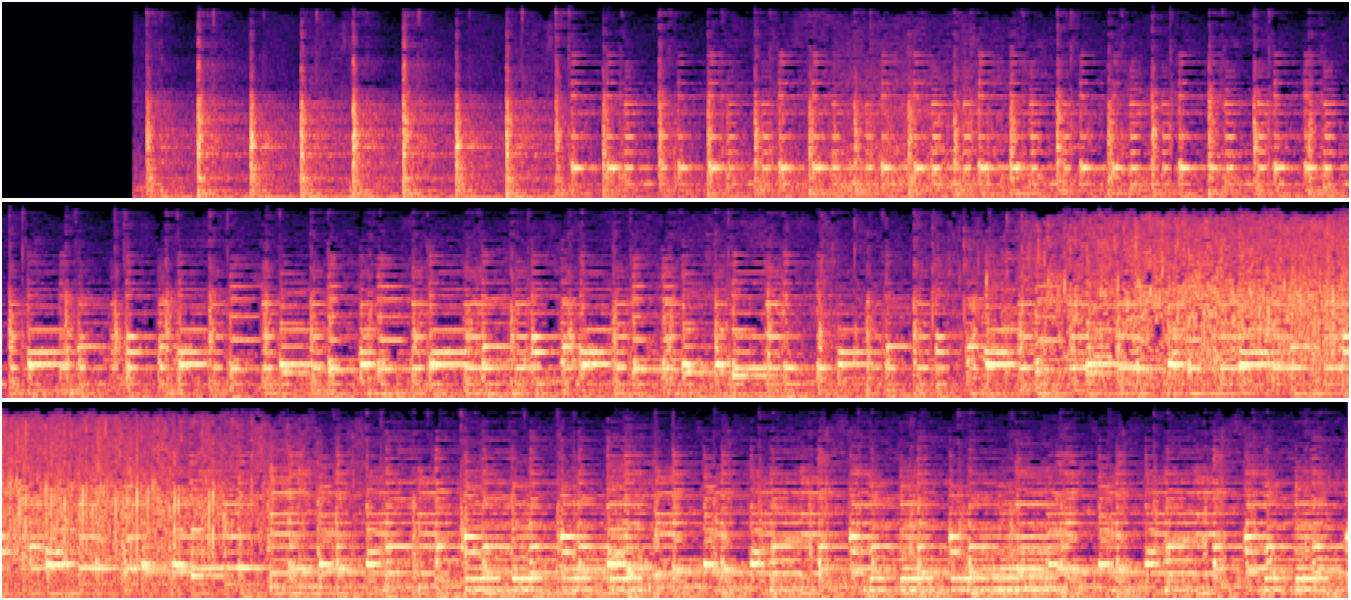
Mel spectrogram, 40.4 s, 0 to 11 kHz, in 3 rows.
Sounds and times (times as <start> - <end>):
Music: 1.3 - 40.4.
